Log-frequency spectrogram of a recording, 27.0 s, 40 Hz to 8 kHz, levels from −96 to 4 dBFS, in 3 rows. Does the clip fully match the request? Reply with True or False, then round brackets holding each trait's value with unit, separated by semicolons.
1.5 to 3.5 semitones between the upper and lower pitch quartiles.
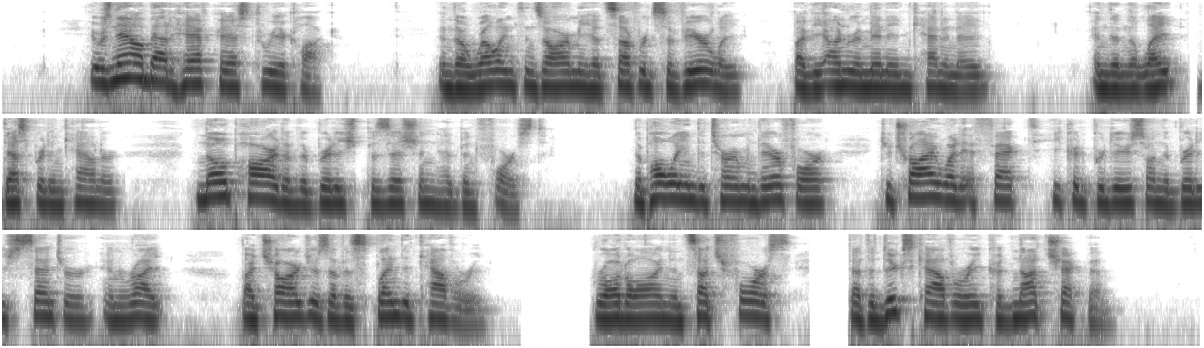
True (2.4 semitones)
